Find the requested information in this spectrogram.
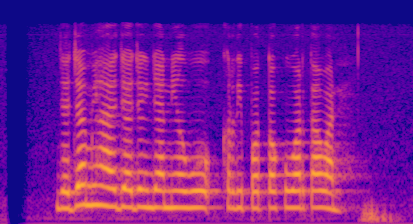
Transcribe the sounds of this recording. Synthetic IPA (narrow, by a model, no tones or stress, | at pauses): d͡ʒad͡ʒamiɦaad͡ʒad͡ʒɨŋd͡ʒanilwukərdipɔt̪ɔkuwart̪awan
